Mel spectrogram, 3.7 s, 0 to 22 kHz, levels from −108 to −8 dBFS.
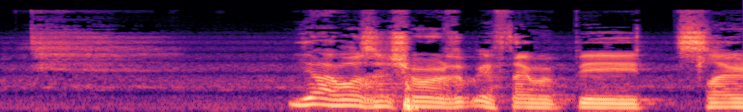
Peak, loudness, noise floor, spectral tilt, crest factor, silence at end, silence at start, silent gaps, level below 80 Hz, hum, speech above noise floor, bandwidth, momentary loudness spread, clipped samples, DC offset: -4 dBFS; -19 LUFS; -51 dBFS; -4.5 dB/octave; 18 dB; 0 s; 0.15 s; none; -48 dBFS; none; 32 dB; 16 kHz; 17 LU; under 0.1%; under 0.1%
